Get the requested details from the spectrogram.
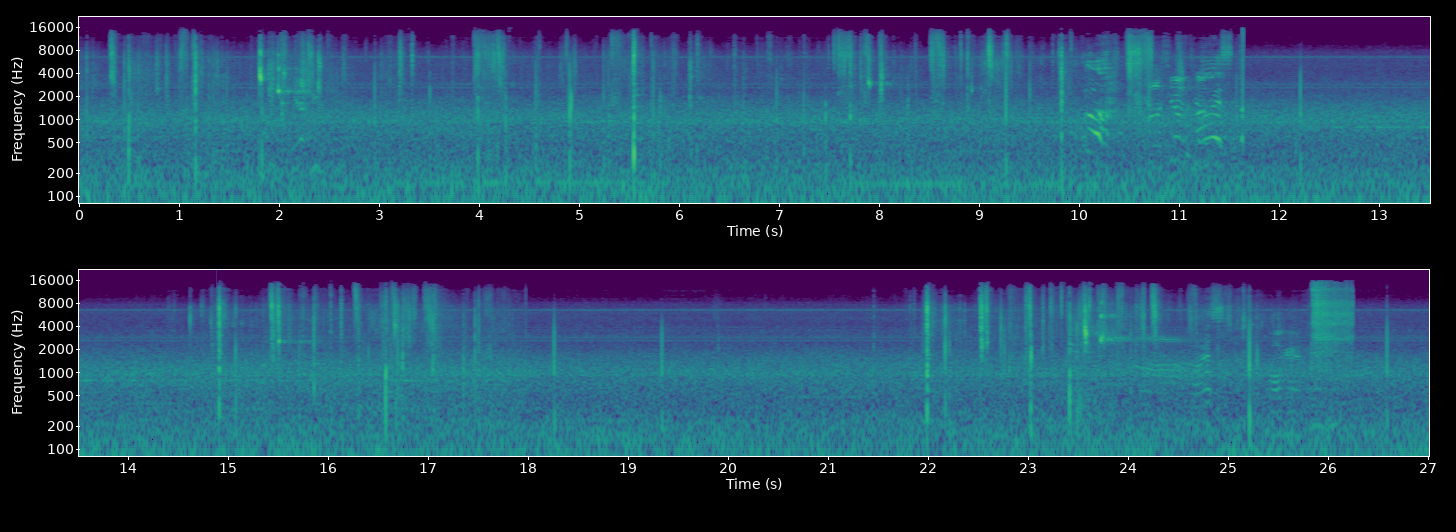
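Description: Tennis balls are struck with rackets, making sharp pops outdoors.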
